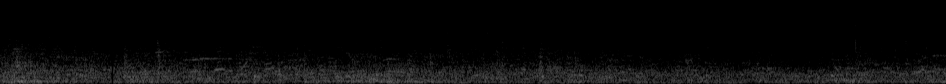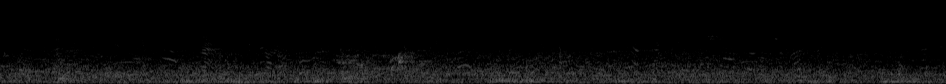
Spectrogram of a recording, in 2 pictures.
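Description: A crowd of young people chatters and murmurs in a large echoing hall.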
